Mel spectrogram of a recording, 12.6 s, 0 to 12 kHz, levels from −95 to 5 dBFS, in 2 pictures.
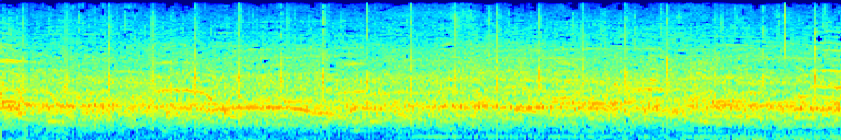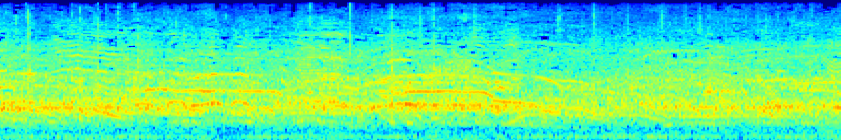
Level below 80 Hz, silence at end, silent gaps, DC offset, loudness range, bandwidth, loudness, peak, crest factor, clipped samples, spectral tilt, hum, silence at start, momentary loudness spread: -60 dBFS; 0 s; none; under 0.1%; 1 LU; 11.5 kHz; -23 LUFS; -2 dBFS; 22 dB; under 0.1%; -0.5 dB/octave; none; 0 s; 4 LU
